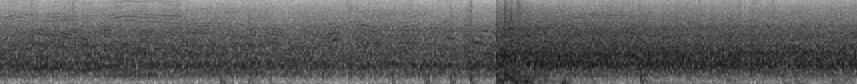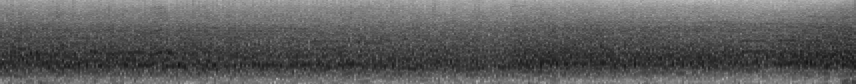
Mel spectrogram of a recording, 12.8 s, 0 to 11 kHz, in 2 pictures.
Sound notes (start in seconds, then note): 3.4 bodies thud; 4.0 audience groans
